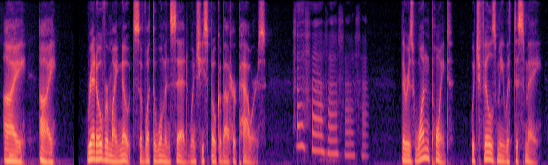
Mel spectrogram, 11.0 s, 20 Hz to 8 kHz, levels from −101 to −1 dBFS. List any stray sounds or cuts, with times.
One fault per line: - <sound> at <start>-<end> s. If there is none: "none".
- laugh at 5.8-7.4 s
